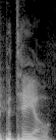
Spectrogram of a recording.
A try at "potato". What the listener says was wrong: left out the second T.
